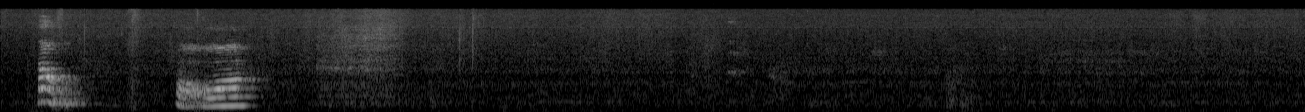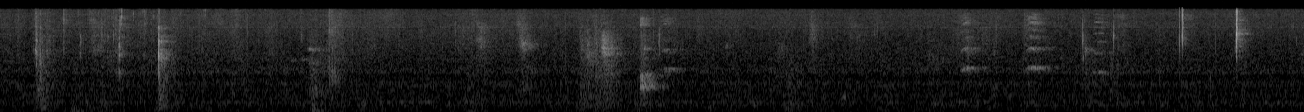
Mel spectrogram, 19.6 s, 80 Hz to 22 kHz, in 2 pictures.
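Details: Twelve-day-old Blenheim Cavalier King Charles Spaniel puppies, a litter of five born to Paris and Spike at New Year's 2023, give two short, high, wavering squeals in quick succession near the start, followed by a quiet indoor room with faint scattered rustles.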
